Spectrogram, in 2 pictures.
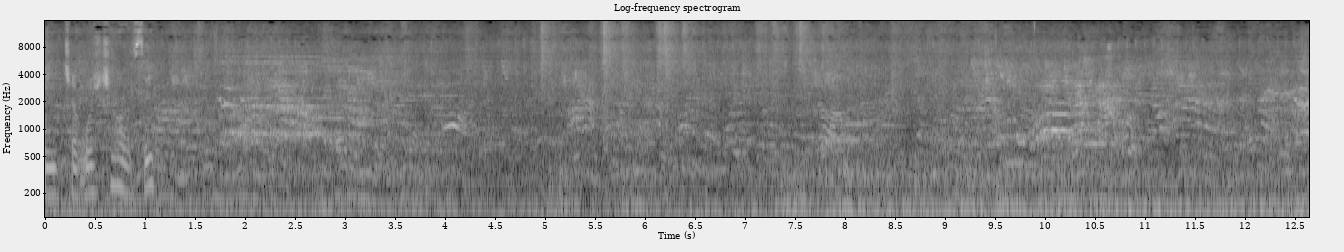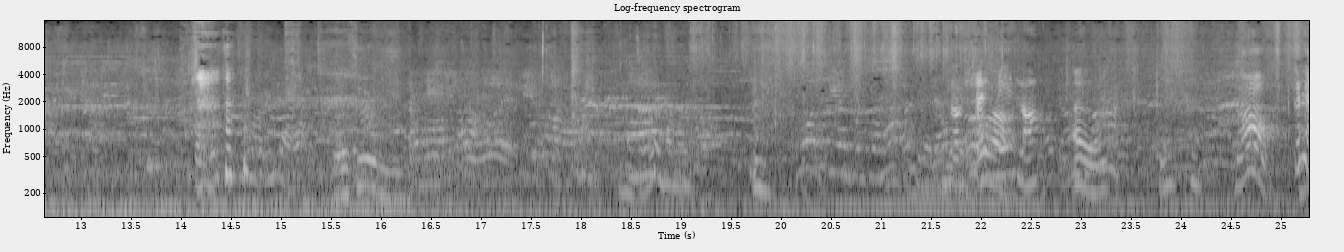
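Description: Women talk with animation close by.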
